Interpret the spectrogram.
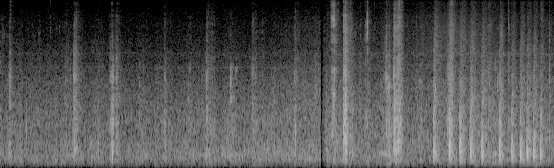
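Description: Crunching bites and chewing of the hardened caramelised sugar crust on a torched banana (banana brûlée). A few scattered crackles give way about three seconds in to a dense run of crisp crunches, then rapid, even chewing near the end.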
